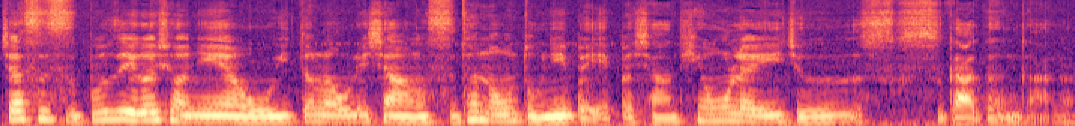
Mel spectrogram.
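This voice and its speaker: A woman talks at a very fast pace with a fairly low pitch. Her pitch varies in an ordinary way. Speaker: podcast guest. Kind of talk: casual chat.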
